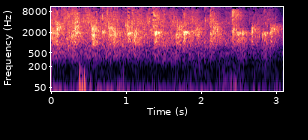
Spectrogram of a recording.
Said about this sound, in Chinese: 他们请站起来，我们再次掌声谢谢他们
